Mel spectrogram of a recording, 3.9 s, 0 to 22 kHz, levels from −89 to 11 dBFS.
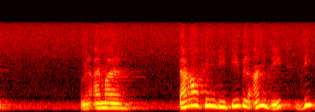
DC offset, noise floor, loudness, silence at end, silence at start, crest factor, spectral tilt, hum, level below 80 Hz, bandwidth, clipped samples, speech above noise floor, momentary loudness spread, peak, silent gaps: under 0.1%; -46 dBFS; -19 LUFS; 0 s; 0 s; 14 dB; -7 dB/octave; none; -72 dBFS; 9.8 kHz; under 0.1%; 28 dB; 12 LU; -6 dBFS; none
